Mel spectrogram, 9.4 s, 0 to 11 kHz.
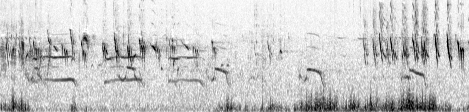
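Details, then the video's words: Purple martins calling at 8:30 AM on 14 April 2012, Center Moriches, Long Island, New York: clear whistled notes, many sliding downward, mixed with gurgling chirps from several birds, over low rumbling background noise. "Purple Martins on April 14, 2012 in Center Moriches, Long Island"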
